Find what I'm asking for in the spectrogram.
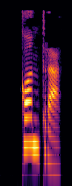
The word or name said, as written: kontrak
